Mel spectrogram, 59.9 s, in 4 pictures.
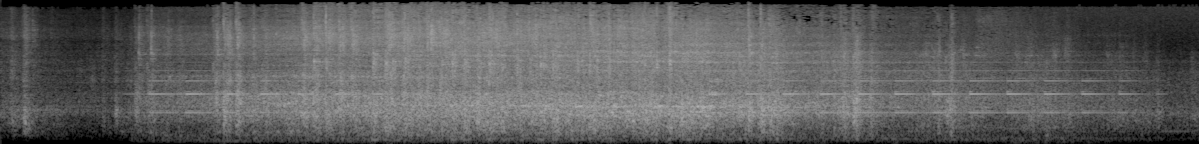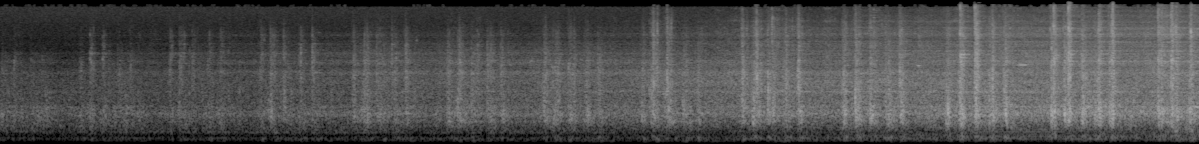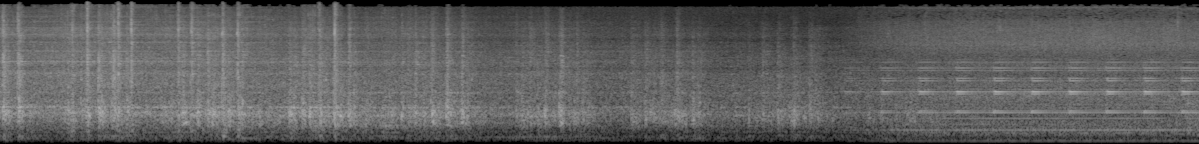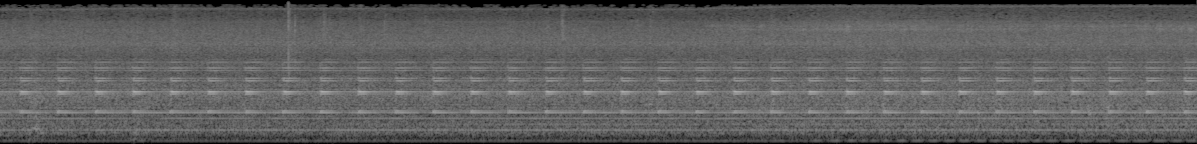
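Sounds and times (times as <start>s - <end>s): electric train passing: 0.0s - 59.9s
wheels clacking over rail joints: 1.2s - 59.9s
level-crossing warning bell: 1.5s - 5.4s, 6.2s - 14.6s, 40.5s - 59.9s.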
